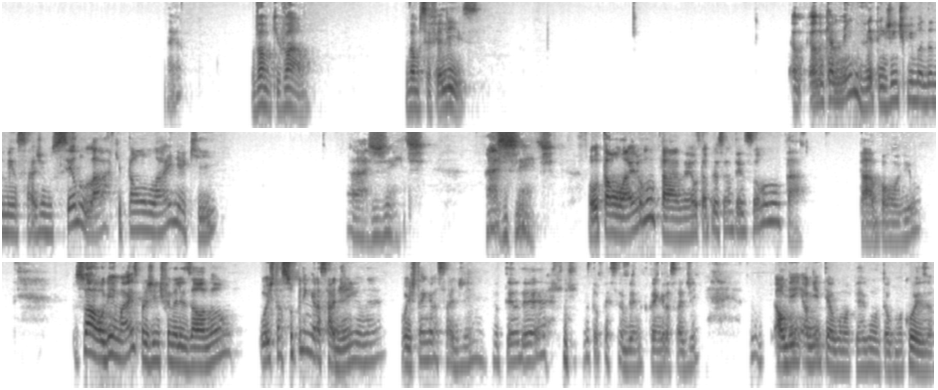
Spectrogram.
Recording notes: Online via Zoom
